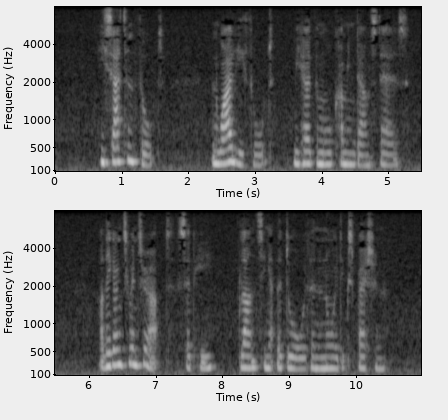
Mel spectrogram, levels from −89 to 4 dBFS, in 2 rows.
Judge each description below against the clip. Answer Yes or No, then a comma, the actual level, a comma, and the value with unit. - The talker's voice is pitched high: Yes, high, 215 Hz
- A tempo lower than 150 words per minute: No, average, 165 wpm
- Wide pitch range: No, average, 2.8 semitones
